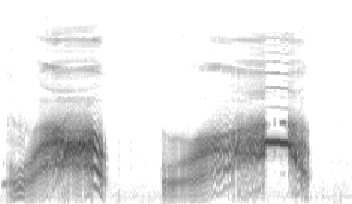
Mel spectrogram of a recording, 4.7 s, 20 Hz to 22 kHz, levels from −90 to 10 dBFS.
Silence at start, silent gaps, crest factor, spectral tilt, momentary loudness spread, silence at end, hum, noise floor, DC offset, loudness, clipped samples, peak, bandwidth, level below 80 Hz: 0.15 s; none; 16 dB; -2.5 dB/octave; 19 LU; 0.6 s; none; -77 dBFS; under 0.1%; -26 LUFS; under 0.1%; -14 dBFS; 12.5 kHz; under -90 dBFS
